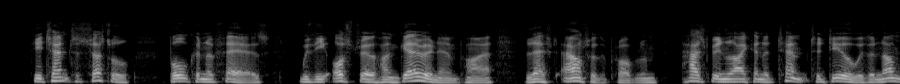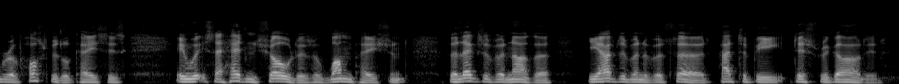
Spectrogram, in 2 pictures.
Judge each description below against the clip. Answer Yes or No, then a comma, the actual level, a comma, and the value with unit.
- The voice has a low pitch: Yes, low, 115 Hz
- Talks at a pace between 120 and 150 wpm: No, average, 170 wpm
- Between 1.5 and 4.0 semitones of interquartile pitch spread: No, average, 4.5 semitones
